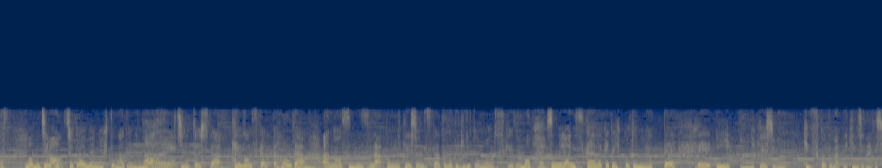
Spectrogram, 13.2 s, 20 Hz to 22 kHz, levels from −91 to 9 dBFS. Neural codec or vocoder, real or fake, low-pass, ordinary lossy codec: none; real; none; none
